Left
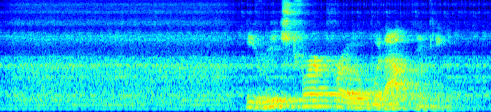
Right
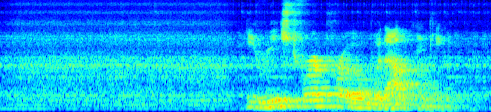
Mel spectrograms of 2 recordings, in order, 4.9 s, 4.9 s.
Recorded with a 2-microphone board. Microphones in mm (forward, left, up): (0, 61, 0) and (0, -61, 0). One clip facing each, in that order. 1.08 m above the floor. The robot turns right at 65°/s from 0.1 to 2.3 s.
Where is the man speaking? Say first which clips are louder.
Left 1 dB; 35° left (ahead or behind), 0.6 m.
